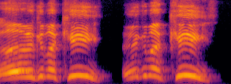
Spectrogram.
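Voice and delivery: mock slurred mumble. Retelling his car fire after biting his tongue, speaker is imitating garbled speech. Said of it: "because you know I couldn't talk".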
